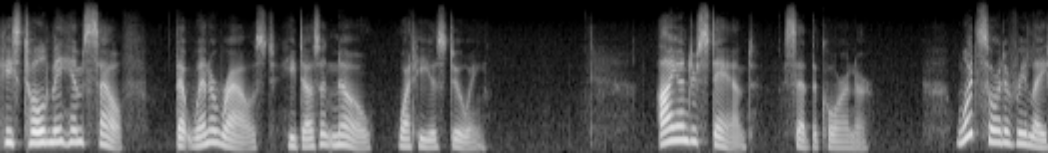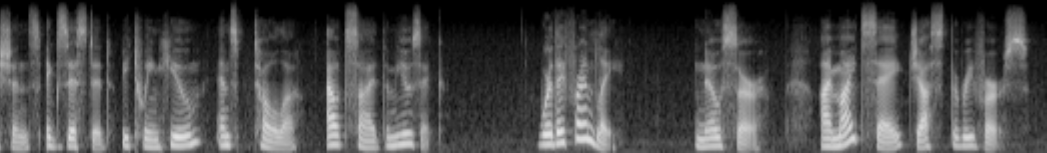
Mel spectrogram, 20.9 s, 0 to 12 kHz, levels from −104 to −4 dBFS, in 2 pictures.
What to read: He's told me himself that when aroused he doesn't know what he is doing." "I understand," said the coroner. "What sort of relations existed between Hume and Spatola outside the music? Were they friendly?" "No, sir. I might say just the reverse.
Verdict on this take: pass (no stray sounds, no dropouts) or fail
fail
